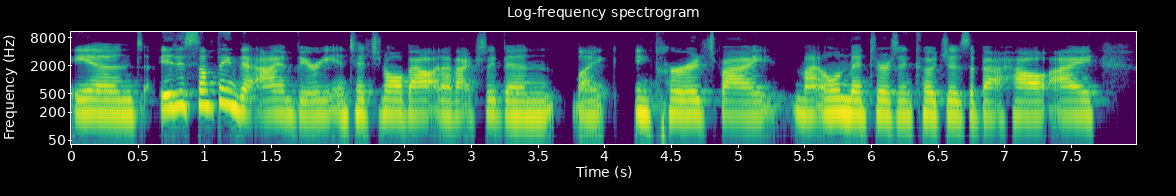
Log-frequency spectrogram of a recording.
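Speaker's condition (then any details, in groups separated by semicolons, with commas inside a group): No condition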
